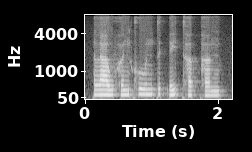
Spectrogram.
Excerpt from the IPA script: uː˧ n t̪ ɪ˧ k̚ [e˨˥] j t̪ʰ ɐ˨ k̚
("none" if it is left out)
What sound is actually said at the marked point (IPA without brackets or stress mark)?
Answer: e˨˥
